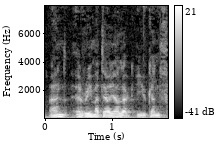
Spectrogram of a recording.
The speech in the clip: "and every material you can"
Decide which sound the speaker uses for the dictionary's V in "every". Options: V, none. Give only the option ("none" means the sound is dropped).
none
